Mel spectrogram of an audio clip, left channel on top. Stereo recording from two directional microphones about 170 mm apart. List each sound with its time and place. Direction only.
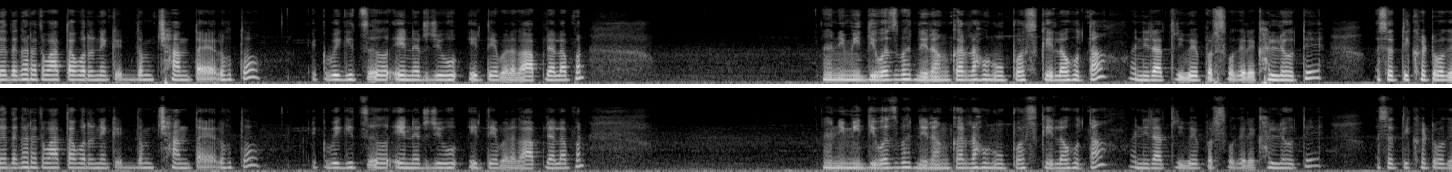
0.0 s speech: 40° left (ahead or behind)
8.2 s speech: 40° left (ahead or behind)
